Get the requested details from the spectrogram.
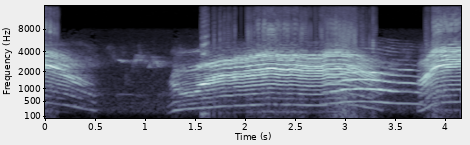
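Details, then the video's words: Angry domestic cats fighting: long, harmonic-rich yowls held steady with slight wavering, a short falling wail at the start, then a sustained caterwaul of about two seconds and a rising cry at the end. "Suara kucing berantem"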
